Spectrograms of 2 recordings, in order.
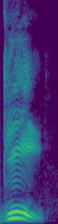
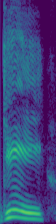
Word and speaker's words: ghee: So, my first thing, okay, this is a jar of ghee, which is spelled G-H-E-E, and what that is, if you can see, is that it's clarified butter.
